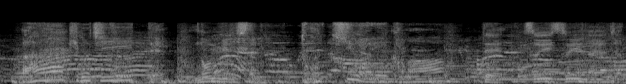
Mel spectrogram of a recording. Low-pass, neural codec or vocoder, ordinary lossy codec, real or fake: 7.2 kHz; none; none; real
